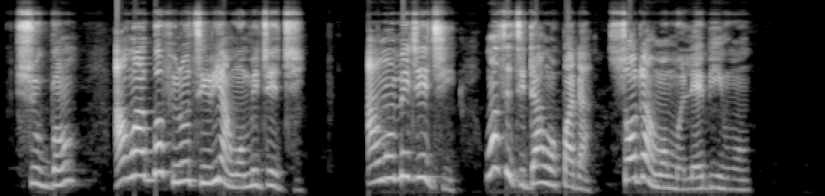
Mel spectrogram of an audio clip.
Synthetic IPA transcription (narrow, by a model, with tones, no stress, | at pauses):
ʃu˨ɡ͡bɔ̃˨˦ | a˨w̃ɔ̃˧a˧ɡ͡bo˦fĩ˧ɾo˦ti˧ɾi˦a˦˨w̃ɔ̃˧mẽ˦d͡ʒe˦˨d͡ʒi˨ | a˨w̃ɔ̃˧me˦d͡ʒe˦˨d͡ʒi˨˦ | w̃ɔ̃˦si˦˨ti˨˧˦da˨˦˨w̃ɔ̃˧k͡pa˧da˨ | sɔ˦da˦˨w̃ɔ̃˧mɔ̃˨lɛ˨˦bi˦˨w̃ɔ̃˧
